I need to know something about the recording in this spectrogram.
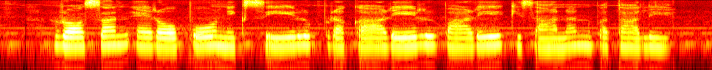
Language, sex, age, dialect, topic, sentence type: Magahi, female, 18-24, Northeastern/Surjapuri, agriculture, statement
